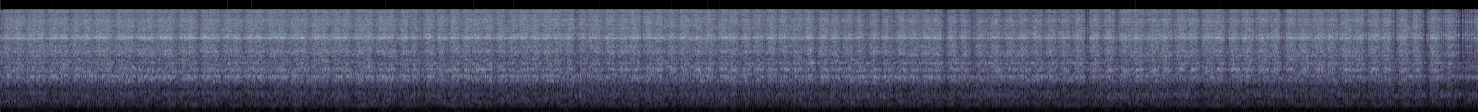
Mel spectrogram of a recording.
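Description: Homemade gravity-driven generator rig running under load while its lifting wheel is hand-cranked: a loud, steady mechanical whine with several high held tones over a fast rattle from the gearing and drive.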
